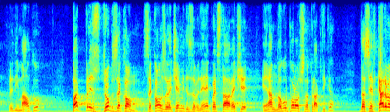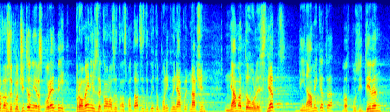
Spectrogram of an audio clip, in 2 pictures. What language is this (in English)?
Bulgarian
